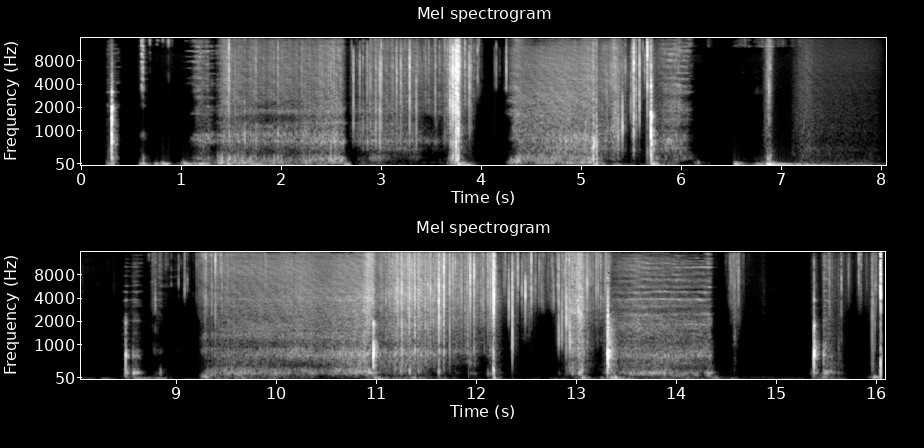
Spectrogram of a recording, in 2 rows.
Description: Each slice reveals a soft fruity layer, classic in Indonesian & Singapore street ice cream stalls. Simple and timeless — the Vanilla Ice Cream Block, sliced in 8K ASMR detail. The smooth, frozen white surface cracks open with satisfying crunch, revealing creamy softness inside.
